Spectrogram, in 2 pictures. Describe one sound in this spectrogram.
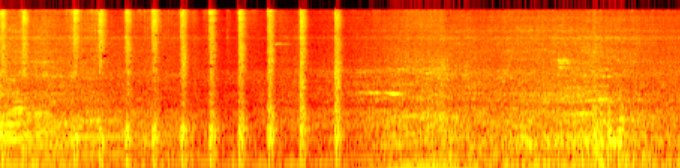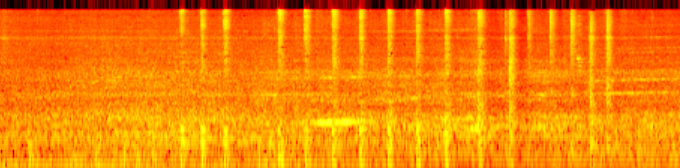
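Woven cane creaks and clicks as a man handles a chair.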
